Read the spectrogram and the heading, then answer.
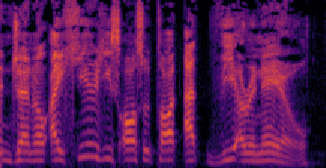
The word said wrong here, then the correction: Ateneo: Well, how do we say it? – Don't insult. Don't insult the school. – No, I'm not insulting it. – Nee, yung pagkakuan, just Ateneo. He's taught at Ateneo.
